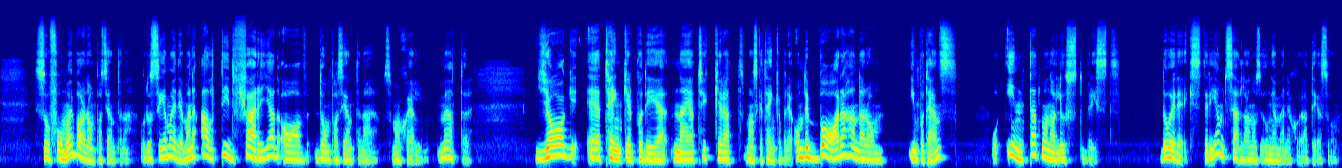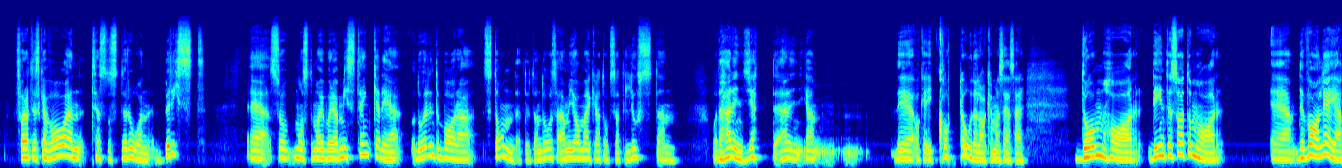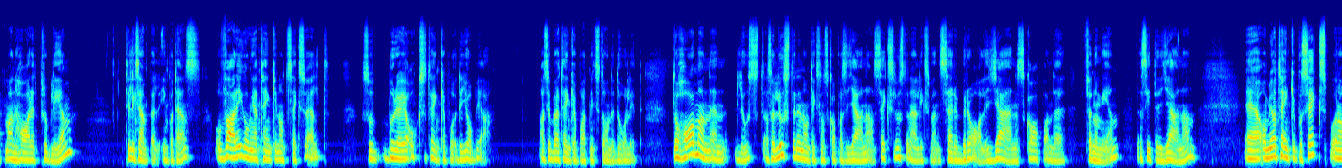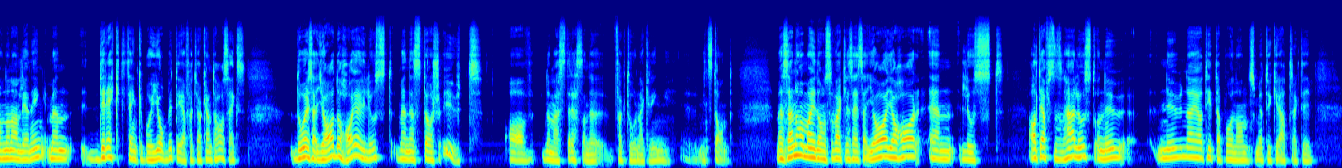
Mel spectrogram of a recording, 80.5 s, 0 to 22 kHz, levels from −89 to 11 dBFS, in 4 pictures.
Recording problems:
none

